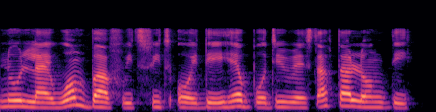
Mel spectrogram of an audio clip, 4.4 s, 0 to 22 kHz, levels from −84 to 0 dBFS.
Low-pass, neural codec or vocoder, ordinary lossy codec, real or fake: none; none; none; real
